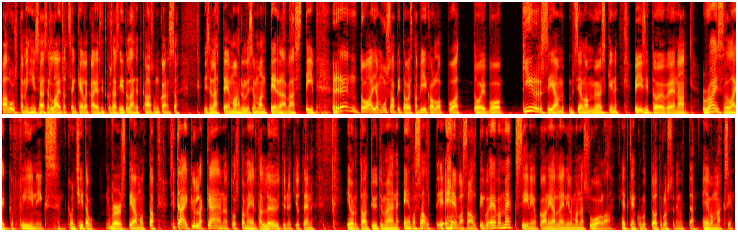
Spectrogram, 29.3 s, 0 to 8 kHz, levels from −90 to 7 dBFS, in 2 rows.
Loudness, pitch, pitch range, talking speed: -22 LUFS, 110 Hz, 95-120 Hz, 125 wpm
